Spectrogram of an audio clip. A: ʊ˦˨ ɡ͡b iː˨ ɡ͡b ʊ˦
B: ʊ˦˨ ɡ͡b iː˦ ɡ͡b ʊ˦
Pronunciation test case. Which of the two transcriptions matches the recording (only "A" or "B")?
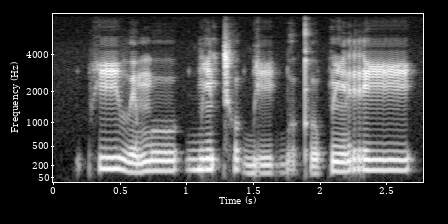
A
